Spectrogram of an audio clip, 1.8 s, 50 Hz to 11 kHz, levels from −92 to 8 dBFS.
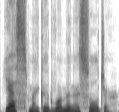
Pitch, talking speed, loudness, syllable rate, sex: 190 Hz, 200 wpm, -20 LUFS, 4.7 syllables/s, female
